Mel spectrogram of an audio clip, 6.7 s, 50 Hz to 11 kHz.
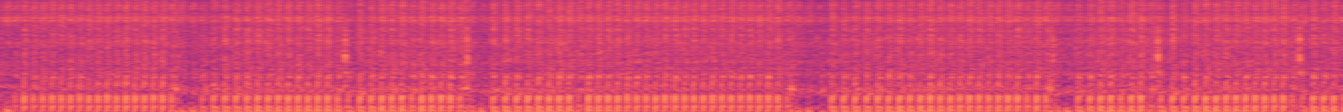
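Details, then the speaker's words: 1971 Honda CT90 just rebuilt, which only wants to run on choke: small fast single thumps that dip and stumble about every second, rough running. Starting fluid on the connections made no RPM change, so owner suspects dirty carburetor jets rather than an air leak. "Huh. That doesn't sound good at all."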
